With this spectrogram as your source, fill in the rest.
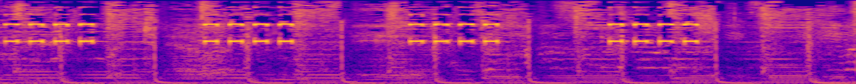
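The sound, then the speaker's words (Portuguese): An alarm clock bought from a street vendor rings loud in repeating bursts of four quick electronic beeps, each group separated by a short pause, over a background of music. “Comprei aqui um despertador no camelô.”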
